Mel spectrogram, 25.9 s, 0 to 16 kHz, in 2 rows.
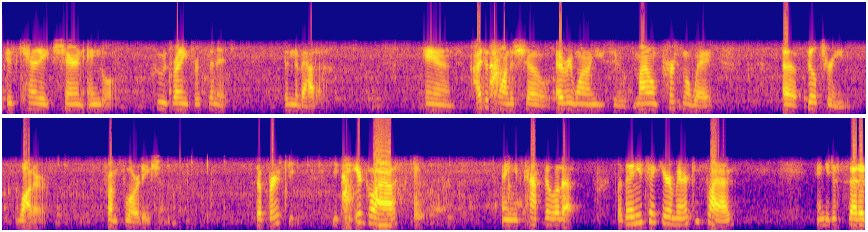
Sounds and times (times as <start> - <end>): Speech: 0.0 - 1.7, 2.3 - 3.4, 4.2 - 4.9, 6.3 - 10.7, 11.7 - 13.6, 14.6 - 15.5, 16.8 - 17.4, 18.0 - 19.0, 20.5 - 21.6, 22.2 - 24.0, 25.2 - 25.9.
